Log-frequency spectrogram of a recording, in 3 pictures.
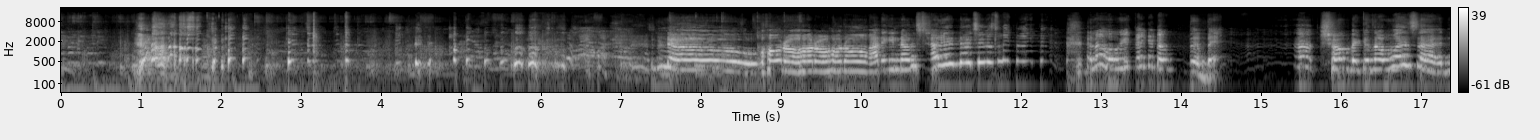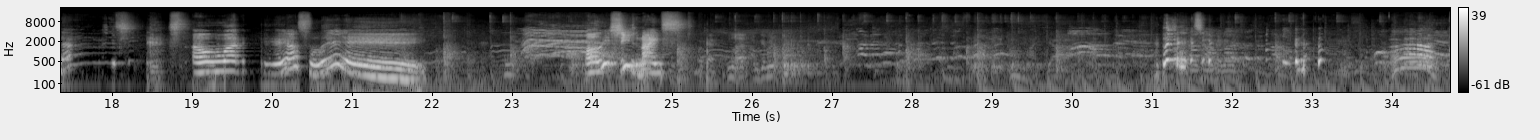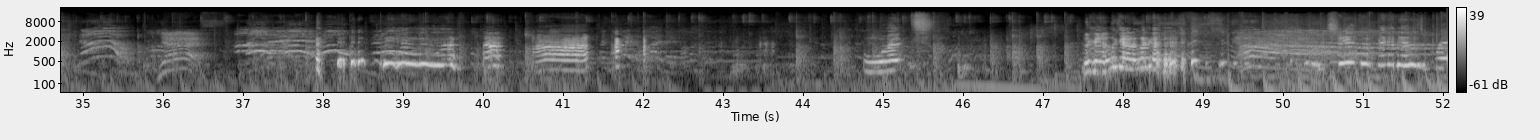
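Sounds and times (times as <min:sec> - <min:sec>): faint background music: 0:00.0 - 0:52.0.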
